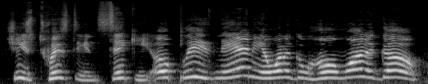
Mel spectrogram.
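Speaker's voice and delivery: put-on very high, loud, begging little-girl voice; pleading frightened child. A narrator's reading. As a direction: wail for Nanny like a terrified small child.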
